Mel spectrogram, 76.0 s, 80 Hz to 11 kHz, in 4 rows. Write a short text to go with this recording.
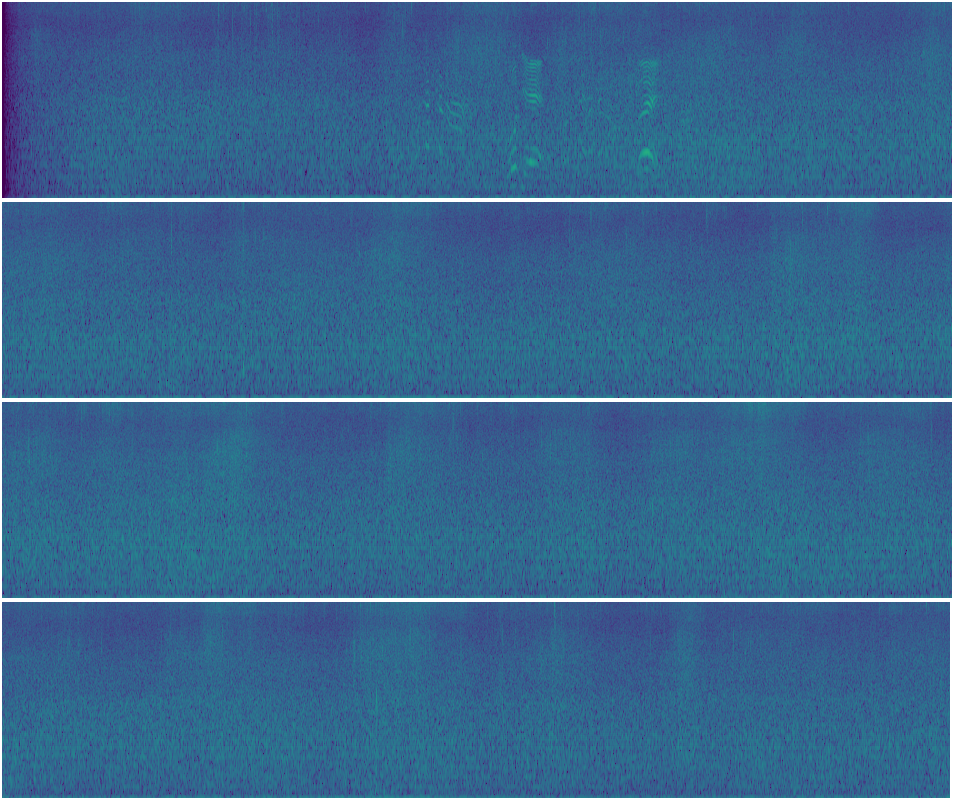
Sound of the waves, At the beach, Zoom H2n MS+XY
